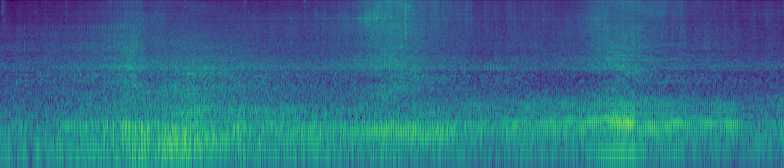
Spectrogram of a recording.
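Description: Street traffic: motor vehicles passing one after another with their engines running. The louder passes come about three seconds in, about eight seconds in, and, loudest, a little past twelve seconds.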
